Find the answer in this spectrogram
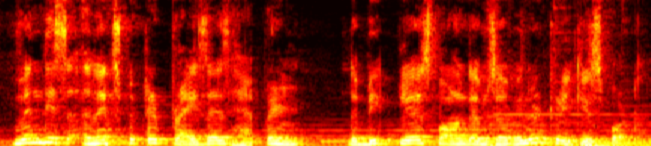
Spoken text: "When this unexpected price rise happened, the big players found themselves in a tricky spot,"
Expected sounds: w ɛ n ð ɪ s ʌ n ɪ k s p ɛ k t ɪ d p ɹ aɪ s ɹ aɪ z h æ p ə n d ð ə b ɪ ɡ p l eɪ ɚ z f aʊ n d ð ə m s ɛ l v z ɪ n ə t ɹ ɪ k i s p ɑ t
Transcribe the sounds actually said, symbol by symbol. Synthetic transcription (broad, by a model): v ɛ n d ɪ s ʌ n ɪ k s p ɛ k t ɪ d p ɹ aɪ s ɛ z h æ p ə n d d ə b ɪ ɡ p l eɪ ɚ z f aʊ n d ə m s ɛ l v ɪ n ə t ɹ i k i s p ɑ t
